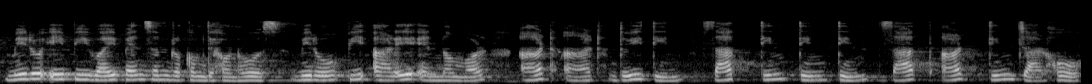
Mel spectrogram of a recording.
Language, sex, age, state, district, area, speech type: Nepali, male, 18-30, West Bengal, Kalimpong, rural, read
